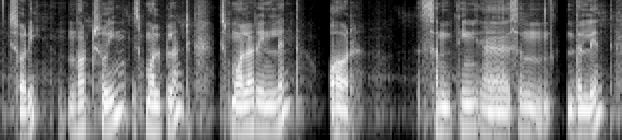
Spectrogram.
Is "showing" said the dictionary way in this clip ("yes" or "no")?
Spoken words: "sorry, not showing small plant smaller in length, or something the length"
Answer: no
